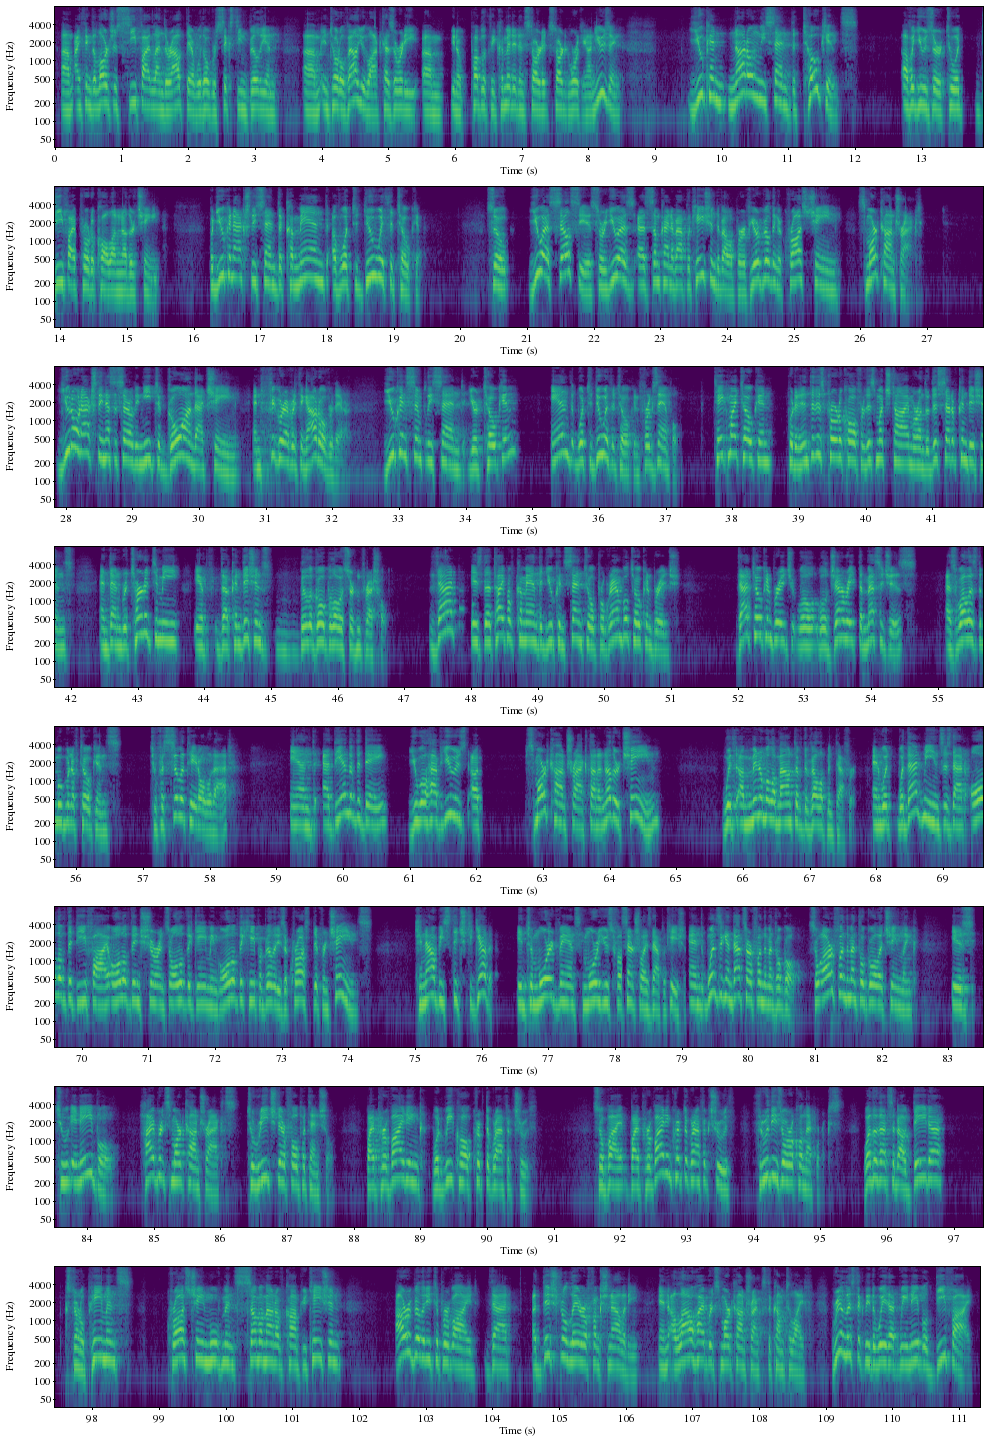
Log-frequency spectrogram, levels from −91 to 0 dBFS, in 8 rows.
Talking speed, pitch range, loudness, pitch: 175 wpm, 170-225 Hz, -23 LUFS, 195 Hz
